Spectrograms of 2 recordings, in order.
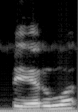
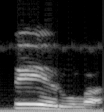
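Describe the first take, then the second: First: The first vowel is an open e sound. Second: The first vowel is a closed e sound. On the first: The speaker calls it right. "com acento agudo no E, onde o som está aberto" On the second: The speaker calls it wrong. "Se não tivesse o acento, ficaria pêrola"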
